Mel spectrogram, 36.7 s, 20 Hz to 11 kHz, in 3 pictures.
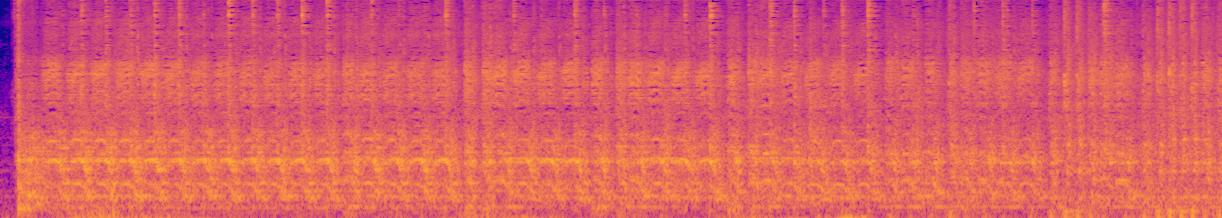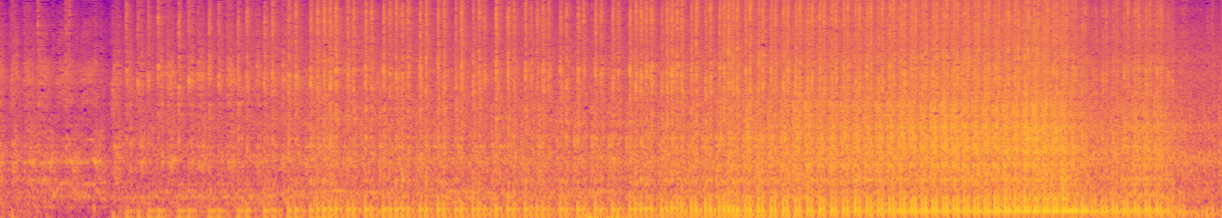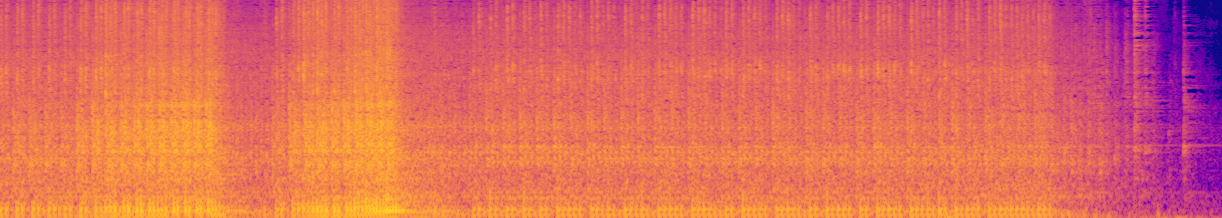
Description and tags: FP Diesel Tractor Start Run
Ford 4000 Diesel Tractor starts and runs in cold weather.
